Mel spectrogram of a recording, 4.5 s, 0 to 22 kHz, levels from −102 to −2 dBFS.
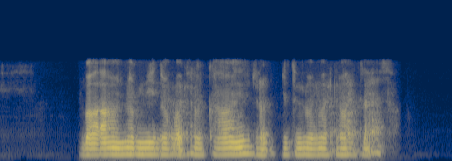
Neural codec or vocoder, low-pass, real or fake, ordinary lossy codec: autoencoder, 22.05 kHz, a latent of 192 numbers a frame, VITS, trained on one speaker; 5.4 kHz; fake; Opus, 64 kbps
